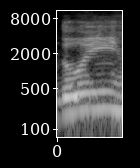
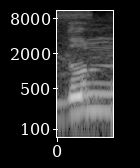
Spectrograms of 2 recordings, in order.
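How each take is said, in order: First: The n sound merges into a y sound. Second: The n sound is clearly pronounced. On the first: "নুন সাকিনকে আহ, মিলাতে হতো ইয়ার সাথে" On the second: "দুন না হয়ে"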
